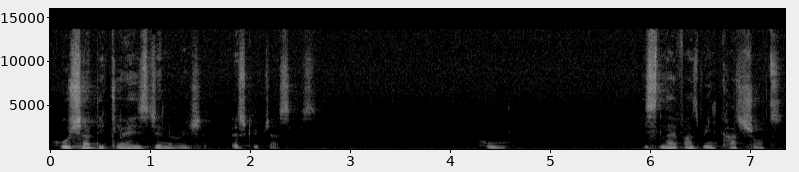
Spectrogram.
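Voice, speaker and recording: A man preaching a dramatic sermon, swinging from loud declaiming to hushed whispers in a slow, repetitive cadence. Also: lowish voice, steady tone, gravelly, breathy edge.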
